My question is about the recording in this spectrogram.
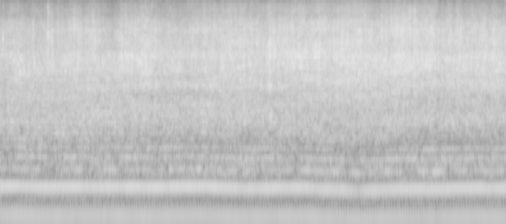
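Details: Lawn Boy all-wheel-drive mower with Kohler engine, cutting and bagging grass: steady, even drone holding pitch with no misses, knocks or surging; normal running under load.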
